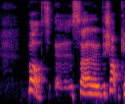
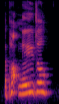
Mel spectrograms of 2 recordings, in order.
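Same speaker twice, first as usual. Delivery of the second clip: normal talking voice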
